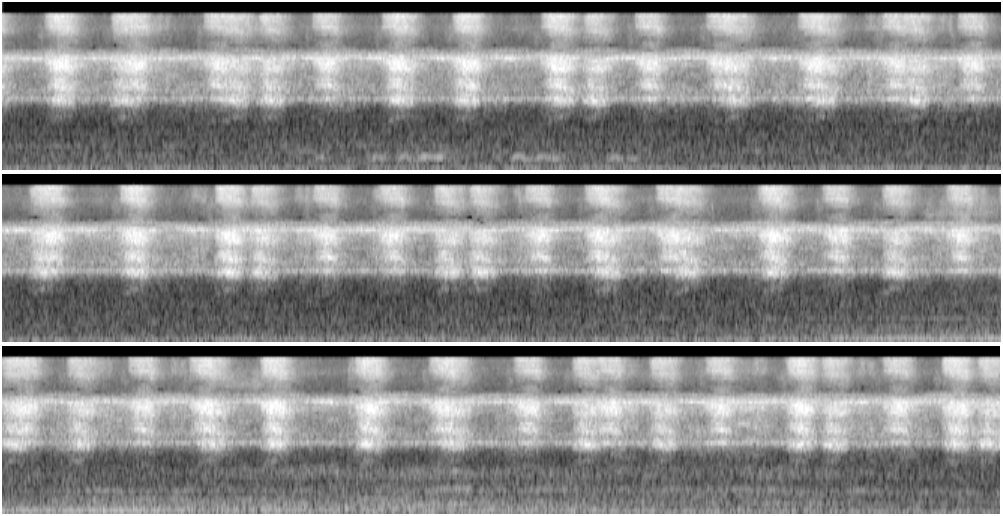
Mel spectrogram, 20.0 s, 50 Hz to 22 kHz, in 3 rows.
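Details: Crickets in the woods after dark, September 2, 2023, Samsung Galaxy S22 Ultra phone with Shure MV88+ stereo microphone; fast, regular high-pitched pulsing throughout, with a low drawn-out tone appearing midway beneath the chorus.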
